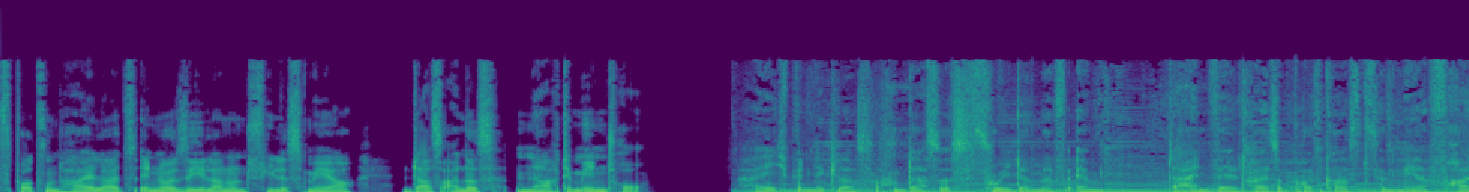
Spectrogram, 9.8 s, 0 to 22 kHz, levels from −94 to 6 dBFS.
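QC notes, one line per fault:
5.87–8.87 s, periodic USB or driver dropouts: about four very short gaps, each roughly half a millisecond of silence, spaced 1.0 s apart. A recurring stall in the USB transfer or audio driver drops samples on a fixed schedule, heard as evenly timed ticks over the sound.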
